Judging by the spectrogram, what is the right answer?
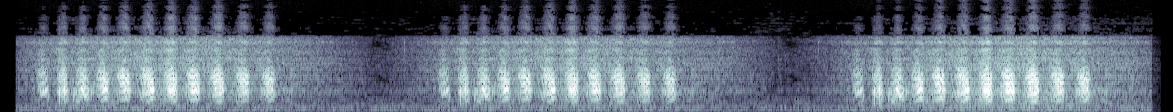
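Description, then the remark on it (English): A frog calls in three long bouts of rapid, pulsing croaks, each several seconds long with short pauses between, loud with no voices. “It's a piggy. A frog.”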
